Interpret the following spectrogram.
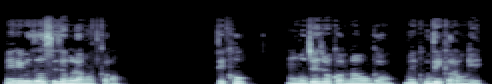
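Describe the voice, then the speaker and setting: A woman's voice: mid-range voice, mellow, breathy edge, no echo, lightly acted. A woman reading a storybook voicing a proud young college woman who gets defensive easily. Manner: defensive, quick to bristle. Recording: dull lo-fi dry recording.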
